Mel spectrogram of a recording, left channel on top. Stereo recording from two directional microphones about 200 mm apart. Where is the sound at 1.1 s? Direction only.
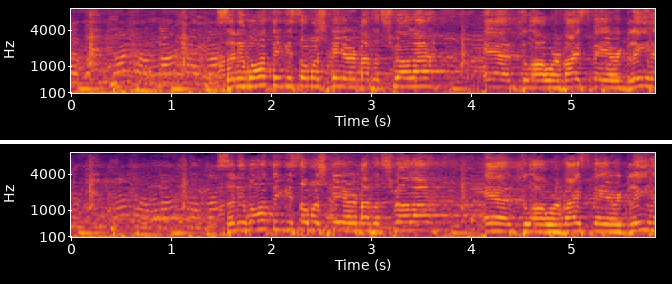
45° left (ahead or behind).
